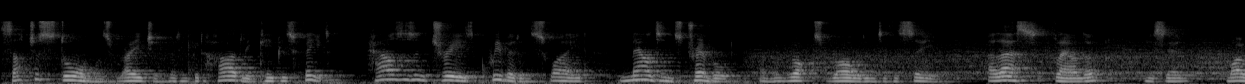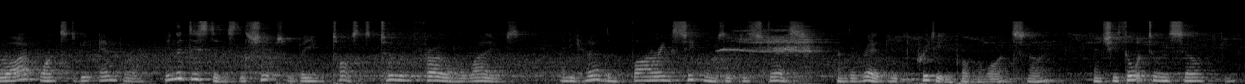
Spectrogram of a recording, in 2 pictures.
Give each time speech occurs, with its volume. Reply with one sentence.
You can hear the speech from 0.0 to 24.8 s, at a steady volume.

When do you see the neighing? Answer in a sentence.
The neighing can be heard from 19.6 to 20.6 s.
